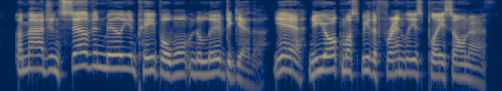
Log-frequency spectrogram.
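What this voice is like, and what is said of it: Put-on Australian-style accent. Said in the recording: “I love your accent.”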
